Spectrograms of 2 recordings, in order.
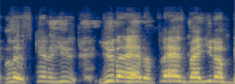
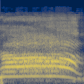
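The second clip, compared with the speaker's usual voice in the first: sharp, much higher mock scream of pain; retold pain scream; 7 dB louder than usual. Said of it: "And I was".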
